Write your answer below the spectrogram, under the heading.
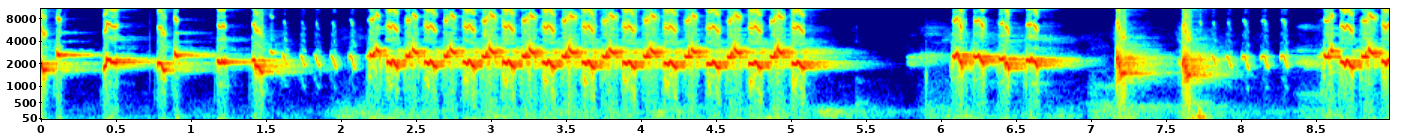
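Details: Sooty-headed bulbul singing its long 'ropel' style, used as a tutor for caged birds: a few separate whistles, then a long fast run of repeated bubbling notes, a pause, and more short whistled bursts.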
